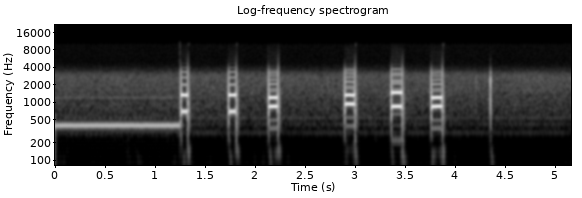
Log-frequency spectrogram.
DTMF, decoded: 227097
